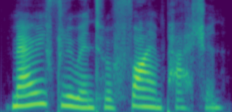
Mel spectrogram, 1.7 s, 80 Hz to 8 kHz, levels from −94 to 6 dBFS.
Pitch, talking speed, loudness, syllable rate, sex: 230 Hz, 205 wpm, -17 LUFS, 5.7 syllables/s, female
